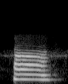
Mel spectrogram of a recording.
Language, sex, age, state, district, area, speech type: Marathi, female, 45-60, Maharashtra, Nagpur, urban, conversation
